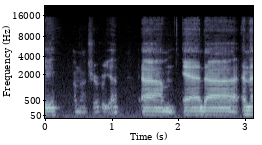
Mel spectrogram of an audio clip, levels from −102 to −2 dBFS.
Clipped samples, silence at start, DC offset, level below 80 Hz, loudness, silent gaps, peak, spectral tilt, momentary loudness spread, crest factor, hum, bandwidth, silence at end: under 0.1%; 0 s; under 0.1%; -64 dBFS; -29 LUFS; none; -12 dBFS; -5 dB/octave; 17 LU; 20 dB; none; 15.5 kHz; 0 s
